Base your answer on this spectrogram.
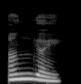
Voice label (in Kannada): "ಅಂಕ್ಯ", Kannada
